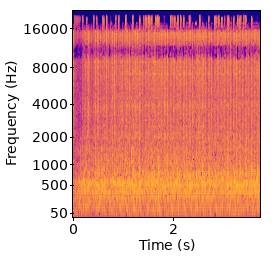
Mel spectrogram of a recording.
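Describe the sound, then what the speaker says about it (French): A sewing machine stitching elastic onto underwear fabric, a fast continuous mechanical whirring and rapid ticking of the needle, loud and close, running steadily without pause. "pour pouvoir faire ma piqûre de maintien de l'élastique"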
